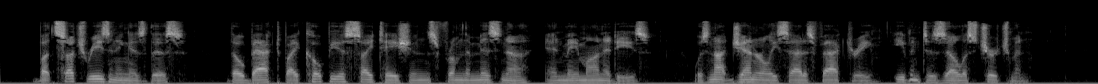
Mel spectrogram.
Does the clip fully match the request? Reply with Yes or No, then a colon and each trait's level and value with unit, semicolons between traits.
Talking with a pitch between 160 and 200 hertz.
No: low, 100 Hz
